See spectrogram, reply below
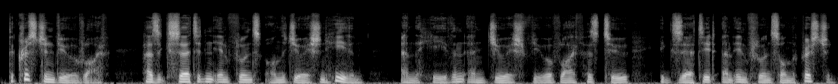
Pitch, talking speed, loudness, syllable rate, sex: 100 Hz, 215 wpm, -20 LUFS, 6.1 syllables/s, male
